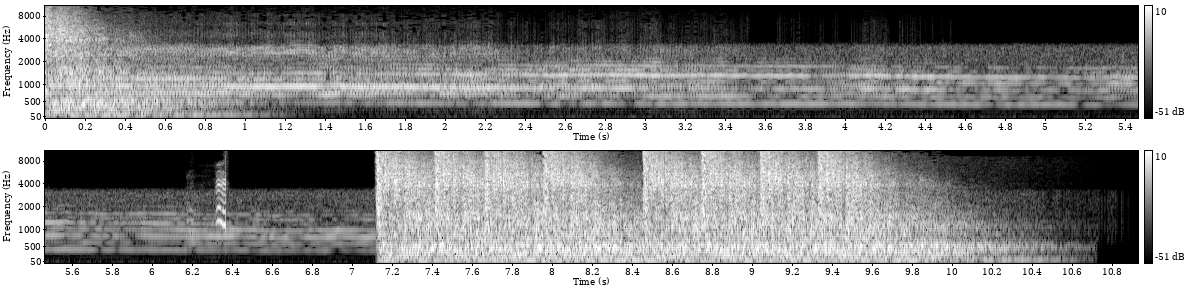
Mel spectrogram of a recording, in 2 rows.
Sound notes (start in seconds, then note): 0.0 Goldren Freddy's scream; 0.2 Golden Freddy's scream muffled; 7.2 loud racket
